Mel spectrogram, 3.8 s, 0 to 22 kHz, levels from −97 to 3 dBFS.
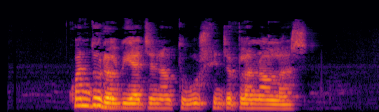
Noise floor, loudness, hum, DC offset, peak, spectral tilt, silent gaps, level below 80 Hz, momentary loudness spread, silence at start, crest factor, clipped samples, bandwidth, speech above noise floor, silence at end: -69 dBFS; -23 LUFS; none; under 0.1%; -6 dBFS; -5.5 dB/octave; none; -78 dBFS; 12 LU; 0.7 s; 18 dB; under 0.1%; 10 kHz; 47 dB; 0.75 s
